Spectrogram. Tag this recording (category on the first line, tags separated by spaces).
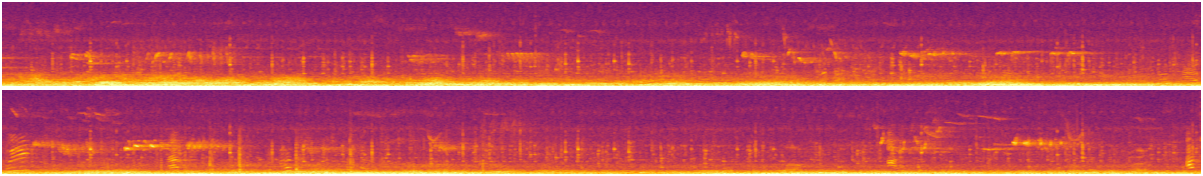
Soundscapes > Nature
alice-holt-forest artistic-intervention data-to-sound Dendrophone field-recording modified-soundscape phenological-recording raspberry-pi weather-data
